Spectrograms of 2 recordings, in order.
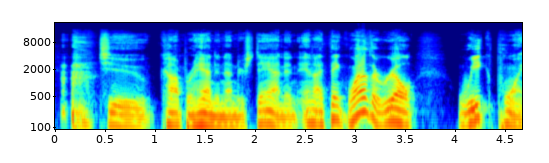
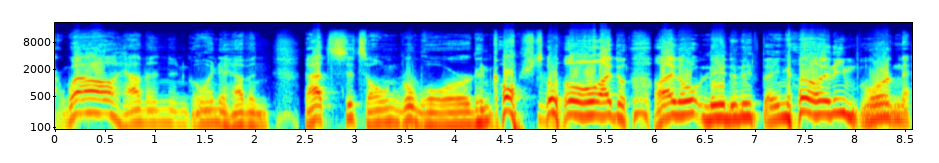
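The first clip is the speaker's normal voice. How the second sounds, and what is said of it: Goofy mock voice. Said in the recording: “good goofy impersonation”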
